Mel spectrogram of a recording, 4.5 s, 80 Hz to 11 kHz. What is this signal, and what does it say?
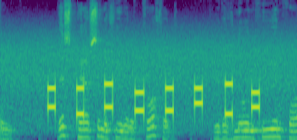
DTMF, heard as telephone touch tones, dialled by hand, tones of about 110 ms. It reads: 82945037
